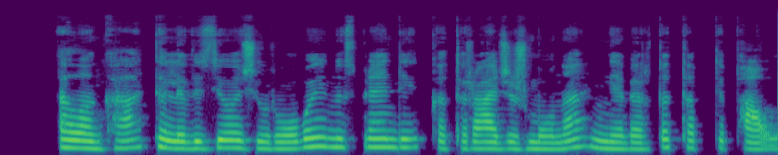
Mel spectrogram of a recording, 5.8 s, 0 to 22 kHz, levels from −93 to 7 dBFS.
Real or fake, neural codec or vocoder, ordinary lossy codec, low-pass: real; none; MP3, 96 kbps; 14.4 kHz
